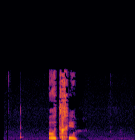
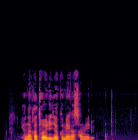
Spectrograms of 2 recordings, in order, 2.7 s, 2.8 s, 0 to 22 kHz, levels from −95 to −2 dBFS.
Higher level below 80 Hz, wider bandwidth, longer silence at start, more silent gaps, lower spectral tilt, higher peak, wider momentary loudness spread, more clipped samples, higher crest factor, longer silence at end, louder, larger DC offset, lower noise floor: about the same, -66 dBFS vs -64 dBFS; about the same, 11.5 kHz vs 11.5 kHz; first, 1 s vs 0.45 s; neither; second, -3.5 dB/octave vs -6.5 dB/octave; first, 0 dBFS vs -6 dBFS; first, 16 LU vs 13 LU; neither; first, 26 dB vs 20 dB; first, 1.15 s vs 0.9 s; about the same, -22 LUFS vs -23 LUFS; neither; about the same, -70 dBFS vs -70 dBFS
